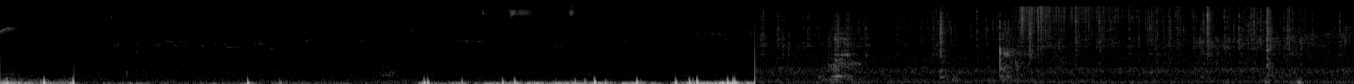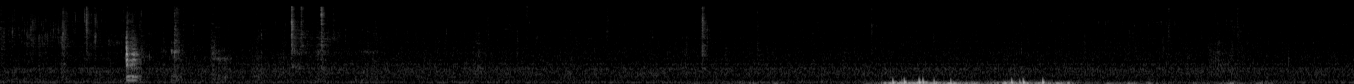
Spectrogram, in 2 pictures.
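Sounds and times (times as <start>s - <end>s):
sharp popping of frying food: 7.5s - 27.0s
food sizzling in a pan: 7.6s - 27.0s.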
